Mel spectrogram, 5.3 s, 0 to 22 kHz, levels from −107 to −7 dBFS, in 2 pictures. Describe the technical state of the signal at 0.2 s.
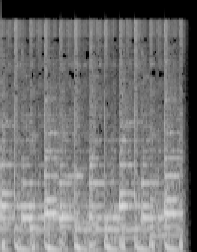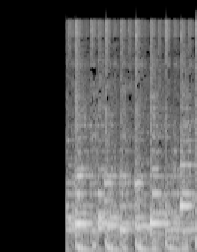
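At 0.2 s the signal is intact, with no dropout, distortion, or other fault present.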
